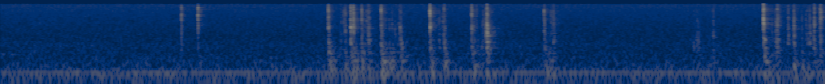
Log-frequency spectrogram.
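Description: Computer keyboard typing in short scattered runs: two taps about a second and a half in, a quicker run of keystrokes in the middle, and a few more near the end, over a low steady hum.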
